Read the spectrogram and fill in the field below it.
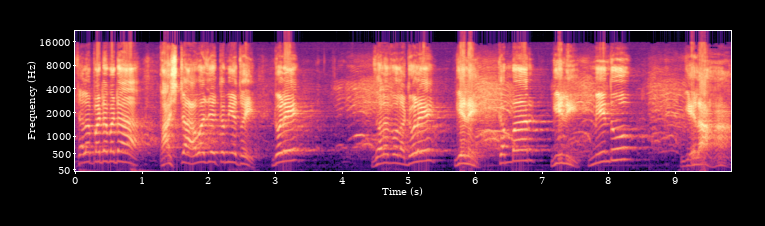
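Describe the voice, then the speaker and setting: A man with a Khandeshi Marathi accent preaching a humorous kirtan sermon, teasing and drilling children in call-and-response and shouting prompts at them. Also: very high-pitched, expressive, slow pace, creaky, in a large hall, noisy background.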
